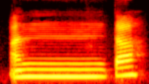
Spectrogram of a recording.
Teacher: नून साकिन के बाद इख्फा है, इसलिए नून साकिन पे गुन्ना होगा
